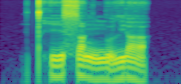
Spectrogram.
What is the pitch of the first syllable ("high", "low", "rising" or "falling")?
rising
